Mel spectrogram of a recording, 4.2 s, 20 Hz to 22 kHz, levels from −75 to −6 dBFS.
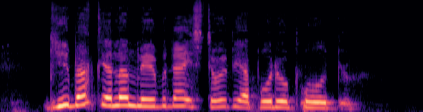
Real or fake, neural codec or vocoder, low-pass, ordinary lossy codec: fake; codec, 44.1 kHz, 1.7 kbps, Pupu-Codec; none; none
